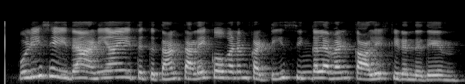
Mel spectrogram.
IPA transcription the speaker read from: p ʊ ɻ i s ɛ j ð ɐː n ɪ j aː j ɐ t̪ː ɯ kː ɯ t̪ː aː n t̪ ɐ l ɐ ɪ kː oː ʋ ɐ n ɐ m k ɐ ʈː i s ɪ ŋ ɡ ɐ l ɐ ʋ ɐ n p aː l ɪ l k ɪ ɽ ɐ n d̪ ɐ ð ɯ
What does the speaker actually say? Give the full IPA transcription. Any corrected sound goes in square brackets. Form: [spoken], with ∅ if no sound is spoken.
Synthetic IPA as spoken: p ʊ ɻ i s ɛ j ð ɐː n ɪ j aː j ɐ t̪ː ɯ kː ɯ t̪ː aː n t̪ ɐ l ɐ ɪ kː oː ʋ ɐ n ɐ m k ɐ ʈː i s ɪ ŋ ɡ ɐ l ɐ ʋ ɐ n [k] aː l ɪ l k ɪ ɽ ɐ n d̪ ɐ ð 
